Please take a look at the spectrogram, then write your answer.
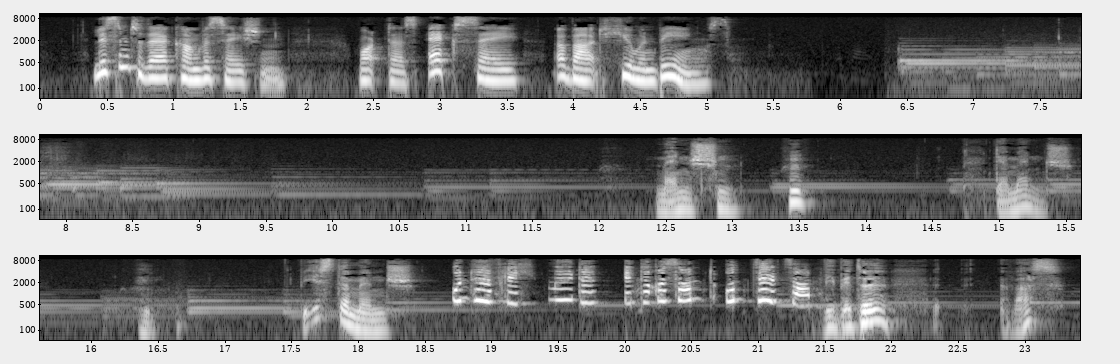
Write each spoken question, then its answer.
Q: What does Ex say about human beings?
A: Ex lists all their possible qualities, from impolite to strange.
